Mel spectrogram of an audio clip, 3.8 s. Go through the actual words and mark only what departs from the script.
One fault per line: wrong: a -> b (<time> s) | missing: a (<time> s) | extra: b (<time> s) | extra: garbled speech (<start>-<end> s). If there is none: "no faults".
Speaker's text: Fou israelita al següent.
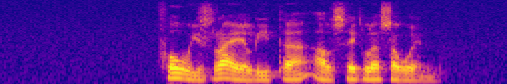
extra: segle (2.5 s)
